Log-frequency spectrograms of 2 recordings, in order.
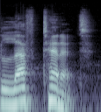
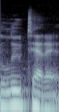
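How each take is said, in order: First: It is said with a British pronunciation. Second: It is said with an American pronunciation. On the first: The speaker calls it wrong. "British people say that's sounds very weird" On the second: The speaker calls it right. "we say lieutenant in the U S"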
